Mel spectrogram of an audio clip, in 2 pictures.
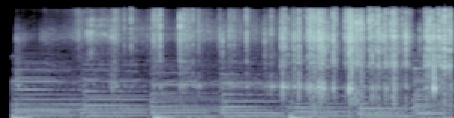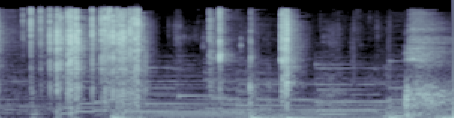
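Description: Background music, with loud crunching and tearing of raw sugar cane being bitten and chewed over it. The crunching is densest in the first four seconds, with a few single cracks after that.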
